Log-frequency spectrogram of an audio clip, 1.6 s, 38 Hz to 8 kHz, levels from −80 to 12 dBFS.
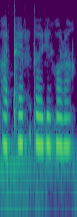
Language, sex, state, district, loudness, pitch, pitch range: Bengali, female, Tripura, West Tripura, -17 LUFS, 225 Hz, 220-230 Hz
